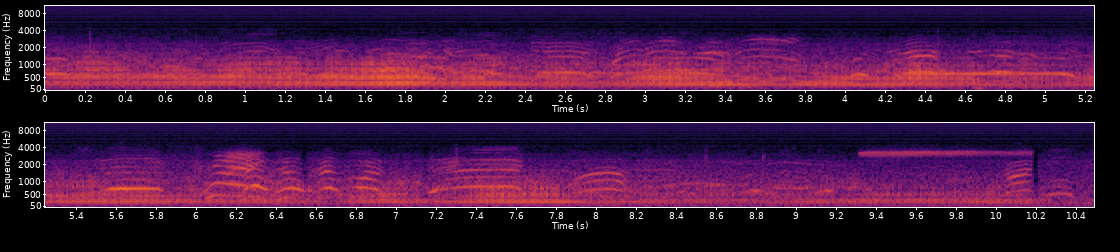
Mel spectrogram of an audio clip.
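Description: Voices of lacrosse players and spectators shouting and calling across the field, over a steady low droning hum. A short, high referee's whistle blast sounds near the end.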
